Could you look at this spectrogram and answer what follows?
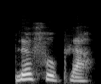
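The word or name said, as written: l'œuf au plat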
